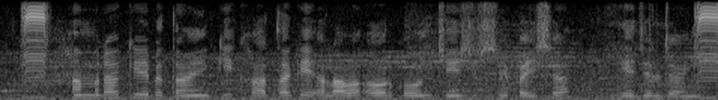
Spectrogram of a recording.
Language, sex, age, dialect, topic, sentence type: Bhojpuri, female, 25-30, Northern, banking, question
